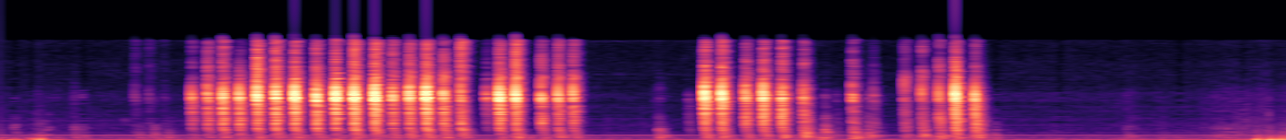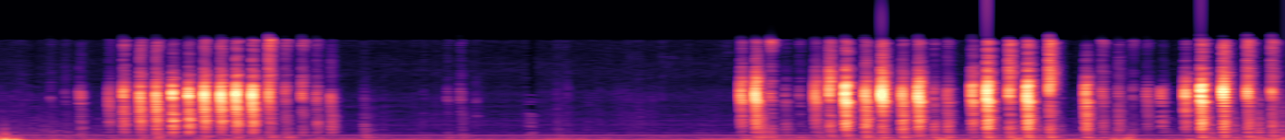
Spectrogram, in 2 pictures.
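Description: A hand saw cuts through a wooden board in quick bursts of strokes.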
